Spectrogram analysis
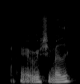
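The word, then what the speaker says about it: Richard Mille: fake can you help me out with the pronunciation of this is Richards Millie Richard Millie yeah Richard Millie to ex label CEO so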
